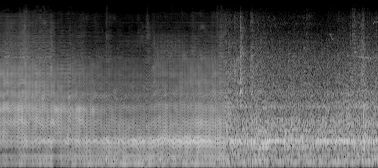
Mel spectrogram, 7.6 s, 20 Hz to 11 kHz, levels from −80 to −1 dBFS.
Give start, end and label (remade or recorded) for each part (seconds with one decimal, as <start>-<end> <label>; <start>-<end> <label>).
0.0-4.5 remade; 4.5-7.6 recorded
